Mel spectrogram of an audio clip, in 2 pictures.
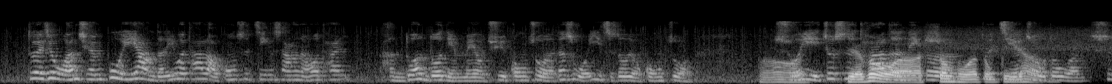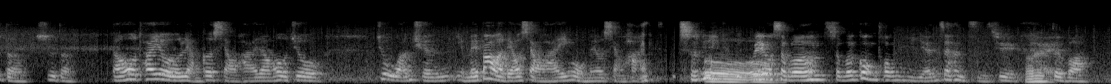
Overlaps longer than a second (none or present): present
